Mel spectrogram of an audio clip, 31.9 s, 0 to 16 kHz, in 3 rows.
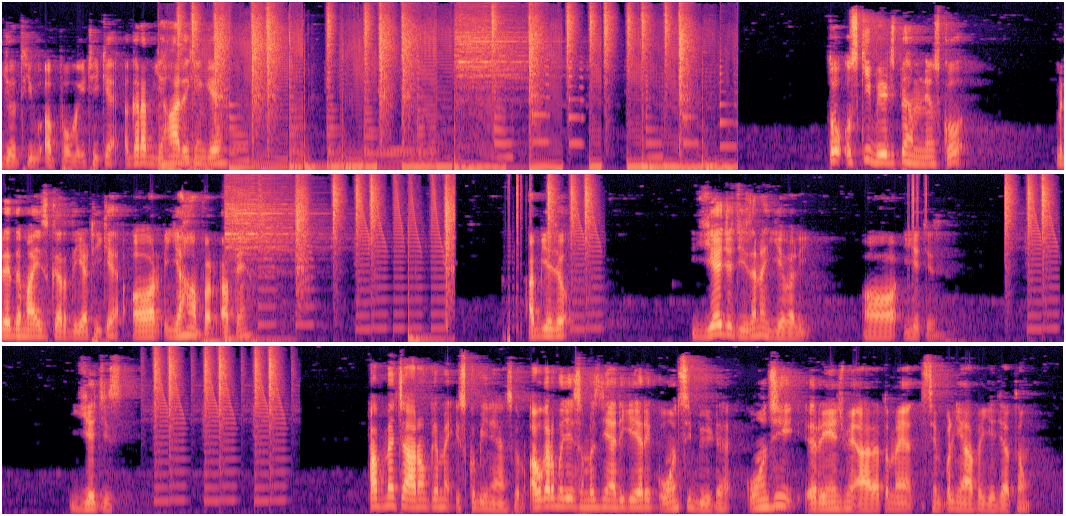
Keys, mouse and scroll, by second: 1.5 space, 7.3 space, 9.7-11.9 drag, 12.2-12.8 scroll up 1, 12.8 space, 15.1 space, 15.4 click, 16.0 space, 16.8 scroll up 1, 18.0-20.6 drag, 20.6 space, 22.0 click, 22.5 space, 26.4-30.2 drag, 31.0 scroll up 1.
